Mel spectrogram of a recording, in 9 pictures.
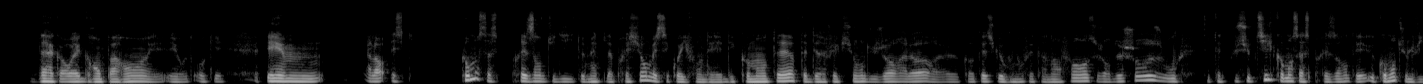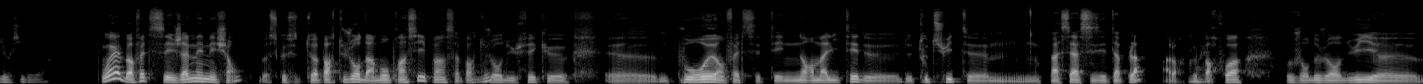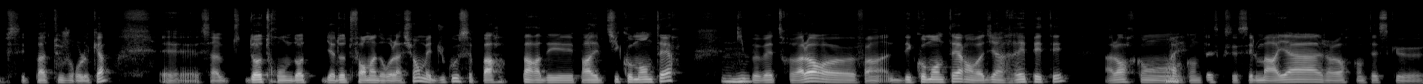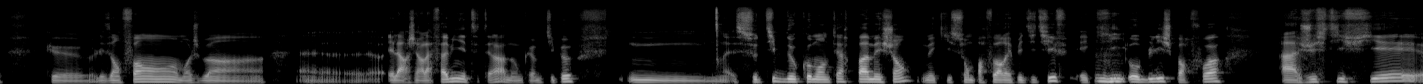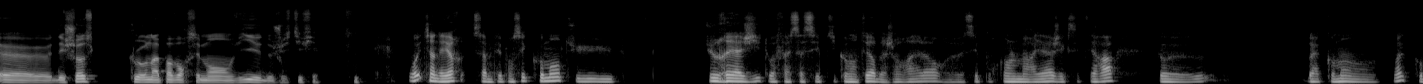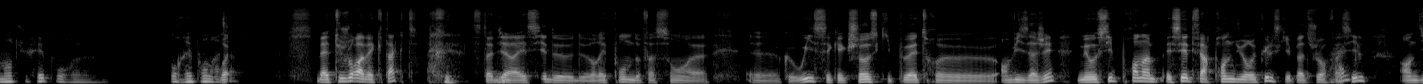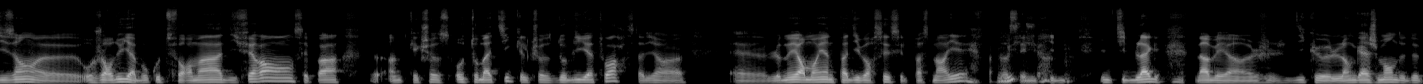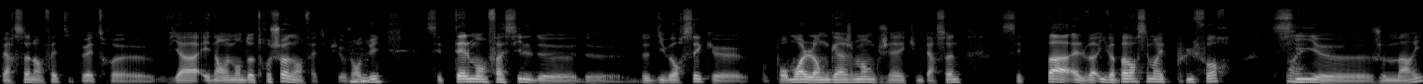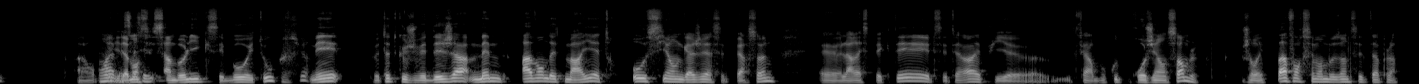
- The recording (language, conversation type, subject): French, advice, Quelle pression ta famille exerce-t-elle pour que tu te maries ou que tu officialises ta relation ?
- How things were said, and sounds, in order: tapping; tongue click; chuckle; chuckle; laughing while speaking: "sûr"; chuckle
